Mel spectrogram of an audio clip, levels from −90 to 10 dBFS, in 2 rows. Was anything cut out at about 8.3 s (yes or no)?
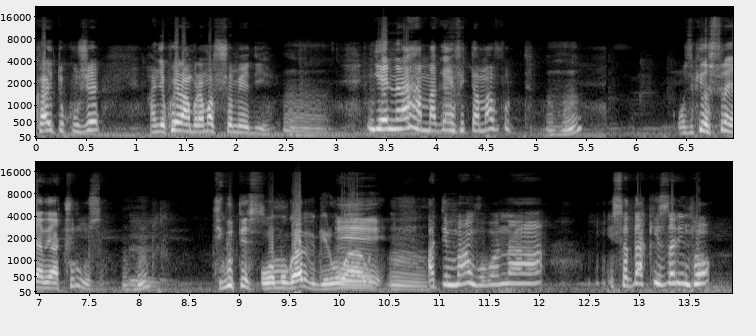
no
